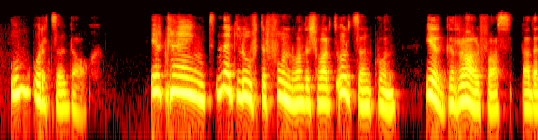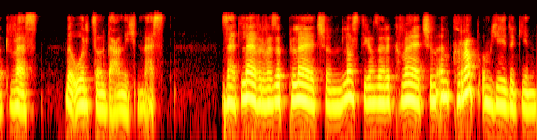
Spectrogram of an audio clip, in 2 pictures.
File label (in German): kinderverse, mundart; Kinderecke; Um Urzeldåch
